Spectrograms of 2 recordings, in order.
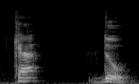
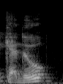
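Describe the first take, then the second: First: "cadeau" split into ca and deau; slow "cadeau", a clear pause between the two syllables. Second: Said in the usual way. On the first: Shown as a demonstration. Teacher counts two syllables for pupils, "cadeau" broken in two. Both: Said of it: "deux syllabes".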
